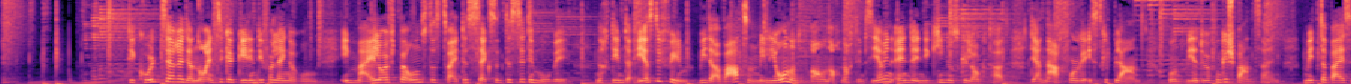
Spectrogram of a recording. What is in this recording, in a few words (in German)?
Plaudern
